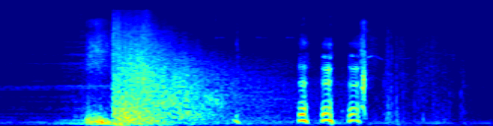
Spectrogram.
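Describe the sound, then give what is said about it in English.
Video game gunfire erupts in a single loud, harsh burst that decays over about half a second as a character is shot in the head from behind, followed by a few short, clipped vocal sounds. “That was the weirdest headshot from the back I've ever seen.”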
